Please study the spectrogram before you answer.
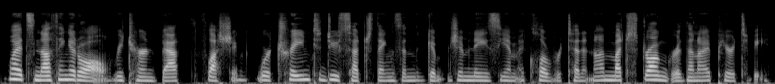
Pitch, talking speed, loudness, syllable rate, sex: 185 Hz, 215 wpm, -21 LUFS, 5.4 syllables/s, female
